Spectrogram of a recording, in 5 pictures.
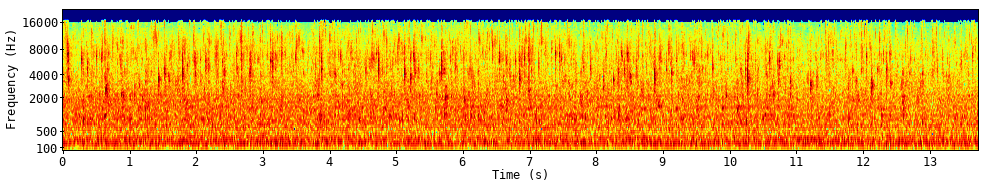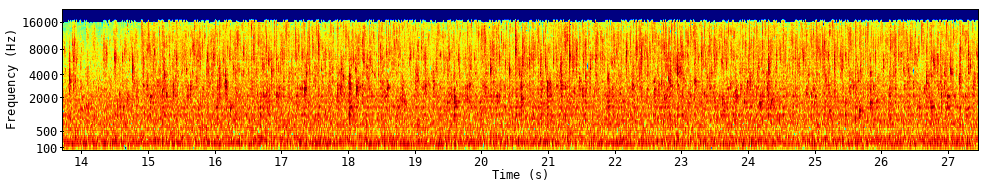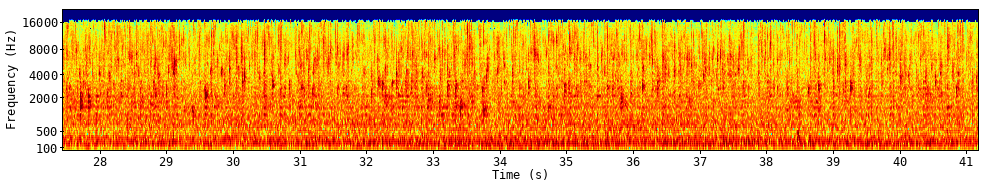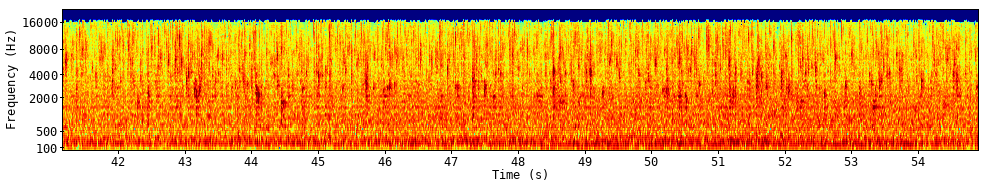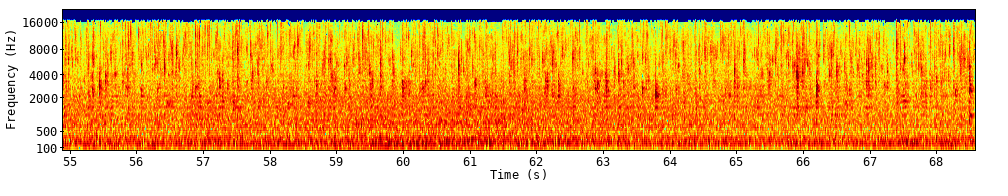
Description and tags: Water trickling in a metal down pipe attached to a gutter in the rain. Recording chain: Rode NT4 (in Rode Blimp) - Edirol R44 (digital recorder).
tinkle, rain, drainpipe, drain, water, trickle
